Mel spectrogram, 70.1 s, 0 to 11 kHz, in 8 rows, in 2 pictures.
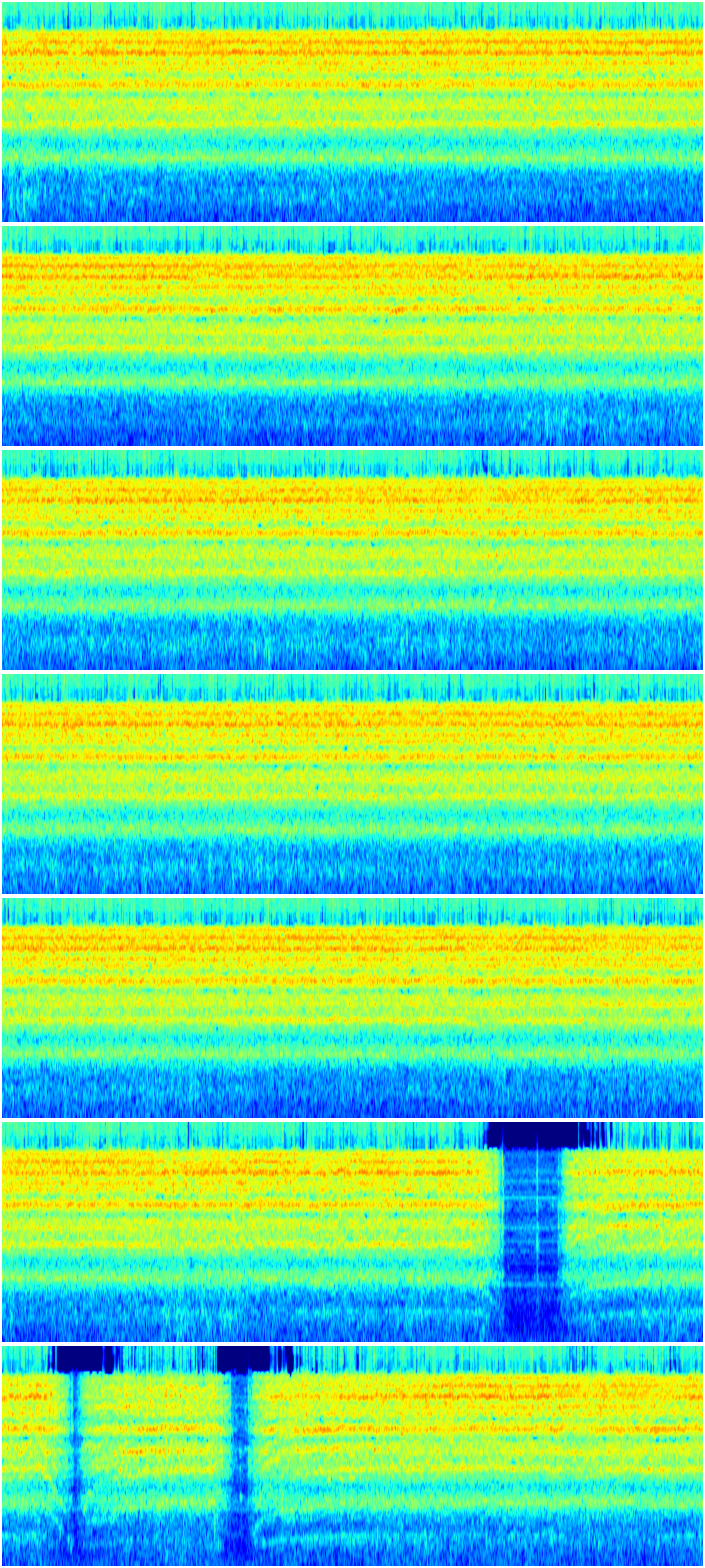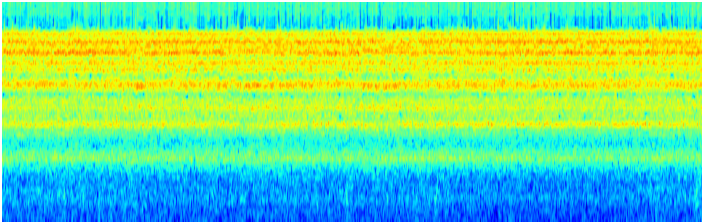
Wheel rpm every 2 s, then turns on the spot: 230, 230, 230, 230, 230, 230, 230, 230, 230, 230, 230, 230, 230, 240, 230, 230, 230, 230, 230, 230, 230, 230, 230, 230, 220, 90, 170, 160, 170, 230, 230, 230, 230, 230, 230.
none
